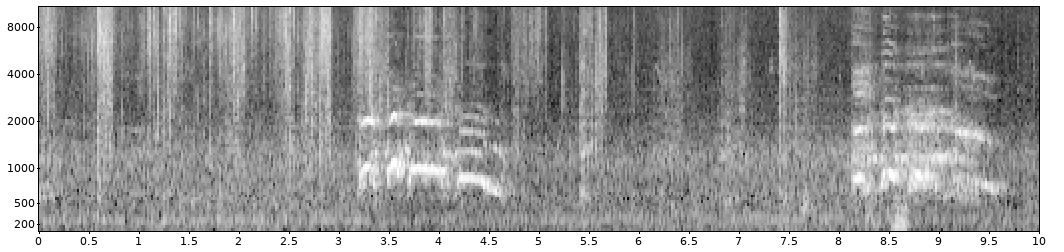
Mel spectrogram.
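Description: A rooster crowing twice, about three seconds in and again near the end, each crow falling in pitch as it ends, over a low background with scattered sharp clicks.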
